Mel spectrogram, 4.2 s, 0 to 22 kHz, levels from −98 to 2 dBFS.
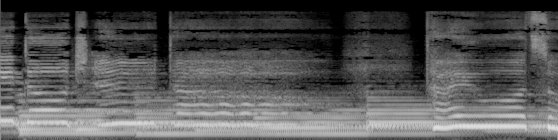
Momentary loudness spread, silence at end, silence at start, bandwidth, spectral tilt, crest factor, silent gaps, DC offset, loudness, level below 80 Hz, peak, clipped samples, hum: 8 LU; 0 s; 0 s; 16.5 kHz; -6 dB/octave; 12 dB; none; under 0.1%; -20 LUFS; -64 dBFS; -8 dBFS; under 0.1%; none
